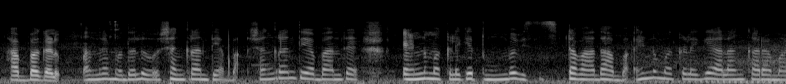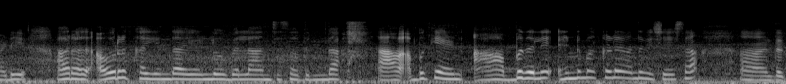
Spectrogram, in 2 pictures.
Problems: none marked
